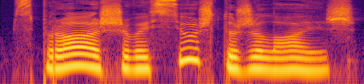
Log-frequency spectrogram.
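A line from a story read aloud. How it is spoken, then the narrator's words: Gentle, kind. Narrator (Russian): Пастор ласково сказал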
